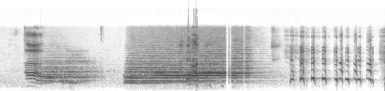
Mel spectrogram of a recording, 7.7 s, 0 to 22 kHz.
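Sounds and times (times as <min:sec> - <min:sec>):
man talking: 0:00.5 - 0:00.9
train horn blasts: 0:00.6 - 0:05.6
laughter: 0:03.6 - 0:04.5, 0:05.7 - 0:07.6.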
